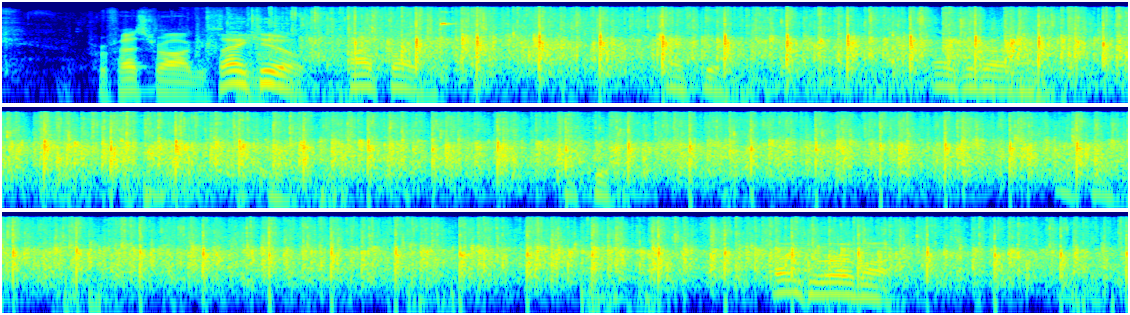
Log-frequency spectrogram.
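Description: A large crowd applauds loudly and steadily.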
